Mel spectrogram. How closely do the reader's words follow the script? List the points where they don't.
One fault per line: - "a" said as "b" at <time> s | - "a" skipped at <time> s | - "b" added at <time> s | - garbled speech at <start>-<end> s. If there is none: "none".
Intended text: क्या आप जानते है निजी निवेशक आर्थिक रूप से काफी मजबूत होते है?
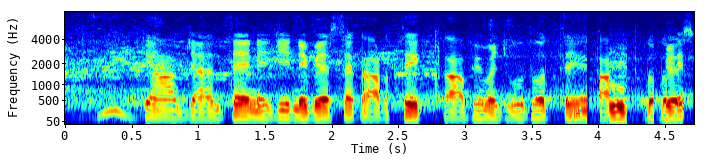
- "रूप से" skipped at 2.8 s
- garbled speech at 3.9-4.7 s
